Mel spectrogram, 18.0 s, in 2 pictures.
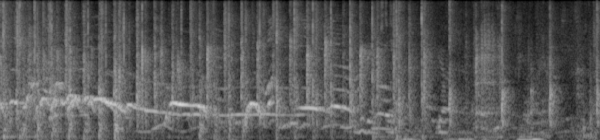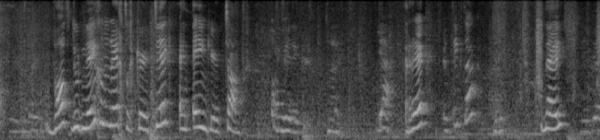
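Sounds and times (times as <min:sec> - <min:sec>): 
high wavering cheer: 0:00.0 - 0:05.4
small group clapping: 0:00.0 - 0:09.2
speech: 0:11.1 - 0:18.0.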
